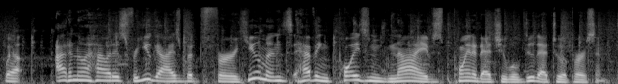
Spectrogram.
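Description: A man's voice: medium pitch, animated, fairly quick, soft background music, lightly acted. A man voicing a nervous, wisecracking young fugitive hero in an audiobook, stammering and bargaining in a casual way. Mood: nervous quipping. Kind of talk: audiobook character voice.

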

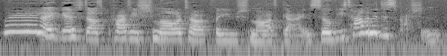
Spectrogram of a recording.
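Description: A brash female monster super soldier acted out by a woman speaks in a high voice with rough, slangy grammar. She is rowdy and cheerfully protective, in the manner of comic radio theatre. There is light noise on the recording. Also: sing-song, normal speed, low-quality recording. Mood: boastful, jolly. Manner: rough ungrammatical slangy speech.

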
